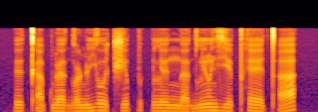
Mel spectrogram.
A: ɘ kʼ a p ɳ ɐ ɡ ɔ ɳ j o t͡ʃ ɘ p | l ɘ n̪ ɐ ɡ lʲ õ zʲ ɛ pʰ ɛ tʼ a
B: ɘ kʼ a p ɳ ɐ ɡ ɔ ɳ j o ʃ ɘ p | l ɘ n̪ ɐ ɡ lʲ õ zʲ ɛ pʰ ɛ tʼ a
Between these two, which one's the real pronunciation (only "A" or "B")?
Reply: A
